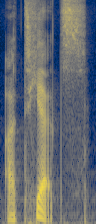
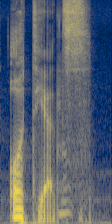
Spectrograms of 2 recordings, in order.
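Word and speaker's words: otyets (отец): Notice how in the Russian pronunciation of our sample, this sounds more like atyets rather than otyets.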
